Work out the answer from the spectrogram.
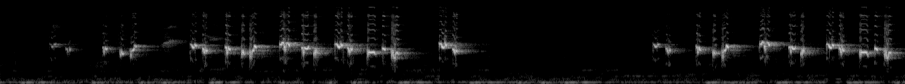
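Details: Sooty-headed bulbul giving a loud, long rapid-fire song: two runs of chirpy, downslurred whistled notes in quick succession, broken by a pause of about two seconds, over a steady low hum.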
